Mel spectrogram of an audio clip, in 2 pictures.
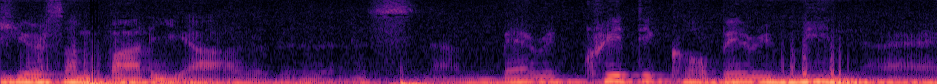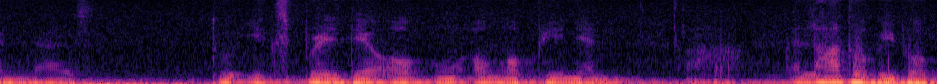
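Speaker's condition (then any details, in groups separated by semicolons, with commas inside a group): No condition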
